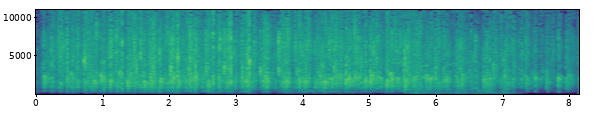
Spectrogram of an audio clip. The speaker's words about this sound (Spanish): Voy a pasar. Aplauso para salir.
